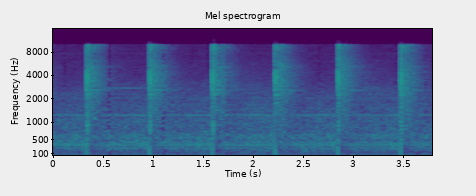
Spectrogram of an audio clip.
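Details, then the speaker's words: Sharp, regular snapping clicks about every 0.6 seconds from an Nd:YAG Q-switched laser during tattoo removal (R20 technique, third sitting) on a male patient lying comfortably without anesthesia; Q-switched laser pulses. "We are doing NDI Q-switch laser for tattoo removal for this patient."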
